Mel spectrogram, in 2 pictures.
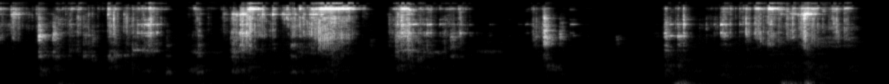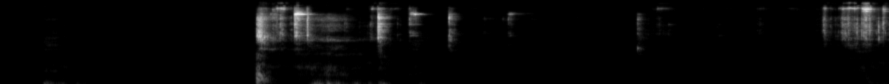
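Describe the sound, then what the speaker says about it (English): A metal chain rattles and clinks in bursts while being wrapped around a mower part and hooked, irregular jangling close by with pauses between handlings. "I'm going to go back another couple of links here to where I can get this chain wrapped around this and hooked."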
